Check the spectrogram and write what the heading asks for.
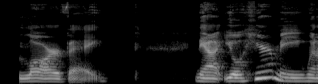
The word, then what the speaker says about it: larvae: one say the word larvae in with some scientific terms to make the word mean more than one one we add the a sound at the end like when I talked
